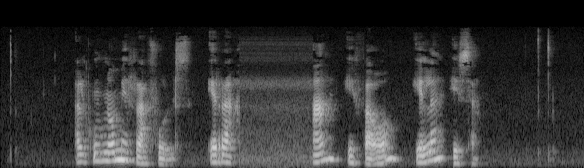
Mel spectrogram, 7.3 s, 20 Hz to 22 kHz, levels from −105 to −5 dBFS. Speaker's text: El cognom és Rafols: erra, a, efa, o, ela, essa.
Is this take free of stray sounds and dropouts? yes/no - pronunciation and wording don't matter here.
yes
